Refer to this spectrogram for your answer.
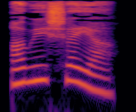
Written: ಆವಶ್ಯ

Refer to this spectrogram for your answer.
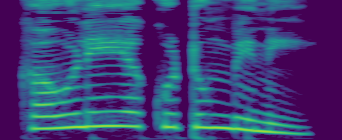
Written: ಕೌಳೇಯಕುಟುಂಬಿನಿ

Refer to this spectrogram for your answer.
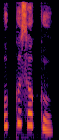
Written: ಉಕ್ಕುಸೊಕ್ಕು

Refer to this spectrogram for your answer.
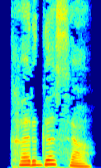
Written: ಖರ್ಗಸ

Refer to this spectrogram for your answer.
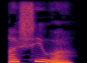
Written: ಆಶ್ವ

